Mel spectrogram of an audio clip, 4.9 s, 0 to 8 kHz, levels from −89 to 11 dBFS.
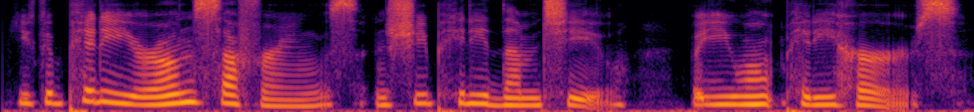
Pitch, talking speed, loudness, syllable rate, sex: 215 Hz, 195 wpm, -16 LUFS, 4.8 syllables/s, female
